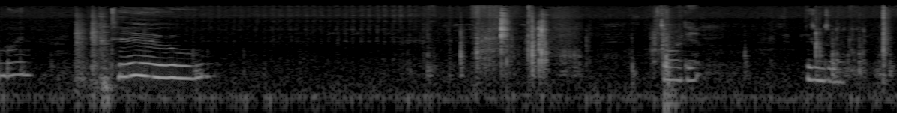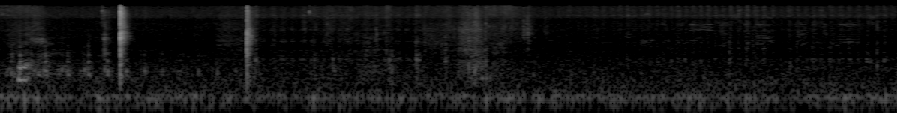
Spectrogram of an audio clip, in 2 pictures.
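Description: Pencils scratch softly on paper.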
